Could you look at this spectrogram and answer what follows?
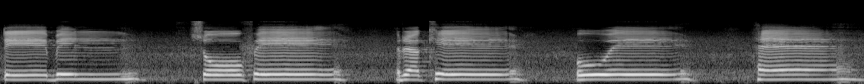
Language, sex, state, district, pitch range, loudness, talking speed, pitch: Hindi, female, Rajasthan, Jaipur, 225-235 Hz, -13 LUFS, 35 wpm, 230 Hz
